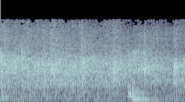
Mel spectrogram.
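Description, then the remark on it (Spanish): A crowd applauds steadily for the father, a dense wash of many hands clapping at once, with a voice briefly audible beneath the clapping. “Un aplauso para el papá.”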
